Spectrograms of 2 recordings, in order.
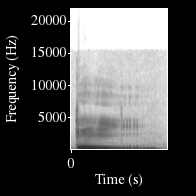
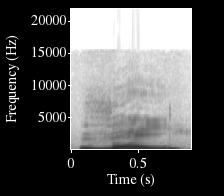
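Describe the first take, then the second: First: The word starts with a d sound. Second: The word starts with a voiced th sound. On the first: The speaker calls it wrong. "The learners say they" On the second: The speaker calls it right. "as in the word they"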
